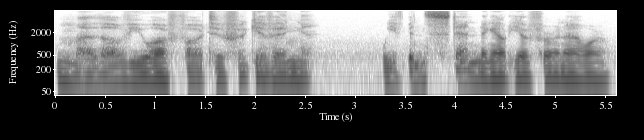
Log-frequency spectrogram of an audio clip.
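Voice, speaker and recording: A man playing a villainous king in an audio roleplay, silky and amorous yet quietly furious, with deliberate, mock-polite speech. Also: lowish voice, flat delivery, a little hiss or hum, natural voice. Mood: coldly angry.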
